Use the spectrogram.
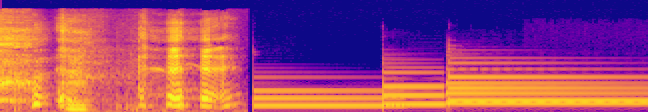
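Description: A short run of harsh, close coughing bursts, followed by a bright electronic chord that holds steady and then steps up twice in pitch, like a sting or jingle.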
